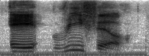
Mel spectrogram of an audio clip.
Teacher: So the noun has the stress at the beginning.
